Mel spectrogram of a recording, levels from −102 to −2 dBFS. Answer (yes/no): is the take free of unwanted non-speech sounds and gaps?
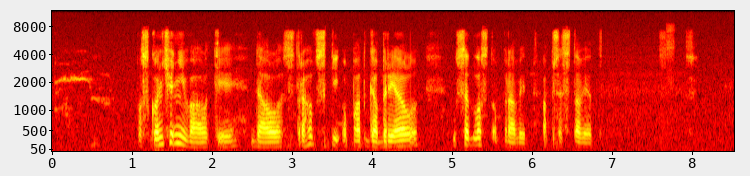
no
